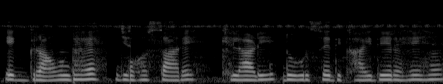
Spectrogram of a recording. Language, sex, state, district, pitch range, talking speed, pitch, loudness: Hindi, female, Chhattisgarh, Balrampur, 205-220 Hz, 160 wpm, 215 Hz, -35 LUFS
